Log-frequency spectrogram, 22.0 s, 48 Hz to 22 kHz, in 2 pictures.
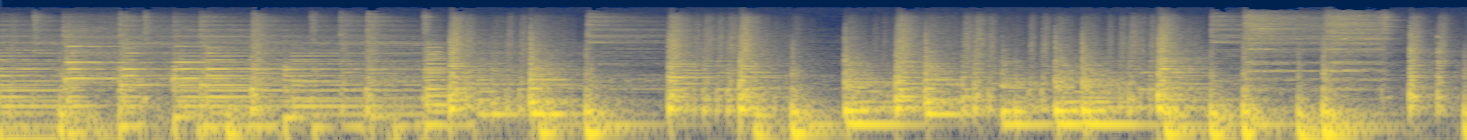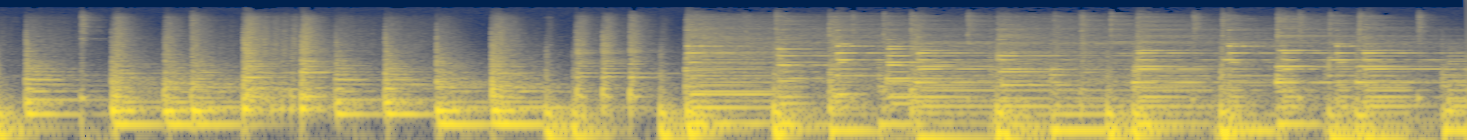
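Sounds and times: jazz drum solo: 0.0s - 22.0s.

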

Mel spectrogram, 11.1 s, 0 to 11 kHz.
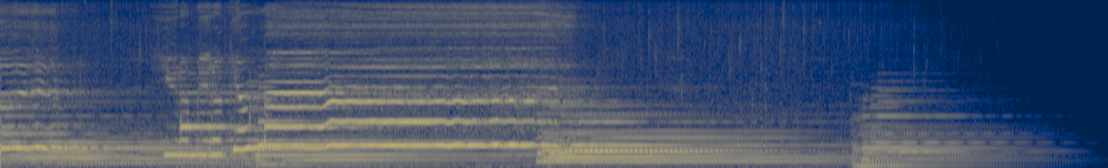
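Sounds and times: faint crackling hiss: 0.0s - 10.7s.

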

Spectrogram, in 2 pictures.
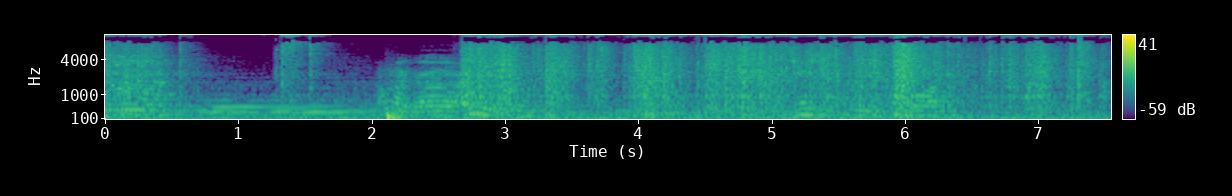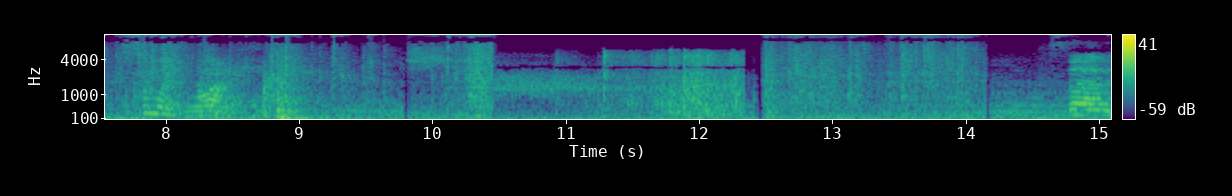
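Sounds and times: background music: 0.0s - 10.5s, 12.5s - 15.0s
plastic bag crinkling: 2.6s - 10.5s, 12.5s - 14.2s.

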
